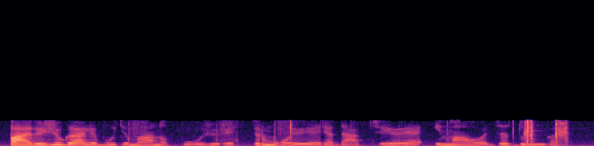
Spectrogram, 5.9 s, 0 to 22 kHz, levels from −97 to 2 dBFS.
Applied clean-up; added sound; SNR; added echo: none; Camera; 12 dB; none.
